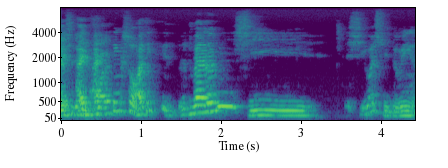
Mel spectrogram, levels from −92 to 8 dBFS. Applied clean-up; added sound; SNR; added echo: none; none; none; none.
